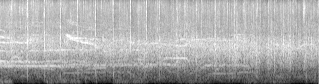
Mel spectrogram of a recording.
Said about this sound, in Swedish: Vilket eh, teknikteam vilket liksom folk som är runt omkring. Kan vi inte bara ge dem en applåd?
